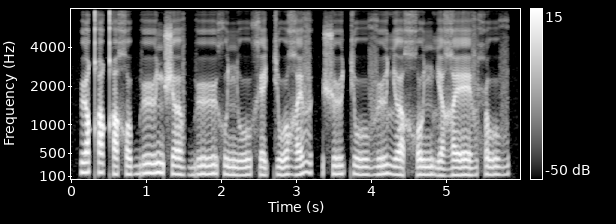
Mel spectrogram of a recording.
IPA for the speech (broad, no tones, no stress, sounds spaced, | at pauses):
ʉ qʰ ʉ qʰ ə χ u b ʉː ɲ ʃ əː v b ʉː x u ɲ uː x e c u ʁ e v | ʃ ʉ c uː v ʉ ʎ əː χ u ɲ ʎ e ʁ eː v ħ uː v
